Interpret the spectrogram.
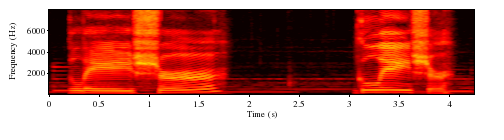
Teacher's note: We have glacier, glacier, glacier. So again, it's just 2 syllables. Glay is the stress.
